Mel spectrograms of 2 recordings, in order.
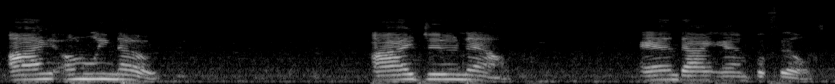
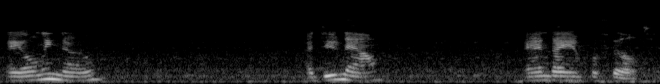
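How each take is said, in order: First: It is said slowly. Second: It is said at a normal pace.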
